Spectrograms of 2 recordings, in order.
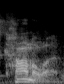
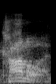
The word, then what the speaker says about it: Kamala: It's Kamala, right? Kamala, not any of these horrible bastardizations that you've heard from other people.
